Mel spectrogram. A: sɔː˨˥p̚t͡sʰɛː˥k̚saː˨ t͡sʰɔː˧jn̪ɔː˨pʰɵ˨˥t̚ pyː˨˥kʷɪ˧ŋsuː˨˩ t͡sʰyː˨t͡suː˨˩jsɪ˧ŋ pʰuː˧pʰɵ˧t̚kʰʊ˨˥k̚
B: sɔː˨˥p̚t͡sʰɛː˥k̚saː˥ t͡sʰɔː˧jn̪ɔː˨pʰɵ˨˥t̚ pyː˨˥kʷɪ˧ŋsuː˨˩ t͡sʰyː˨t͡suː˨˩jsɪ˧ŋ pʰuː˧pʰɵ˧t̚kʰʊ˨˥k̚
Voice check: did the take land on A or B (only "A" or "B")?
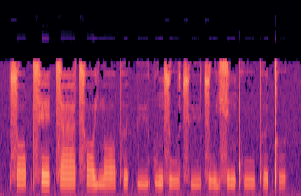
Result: A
